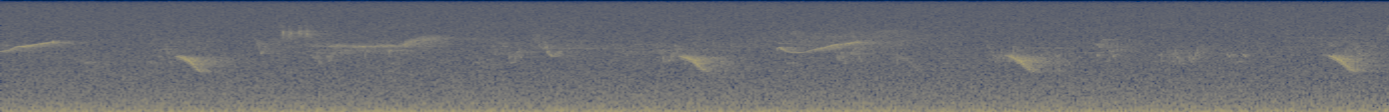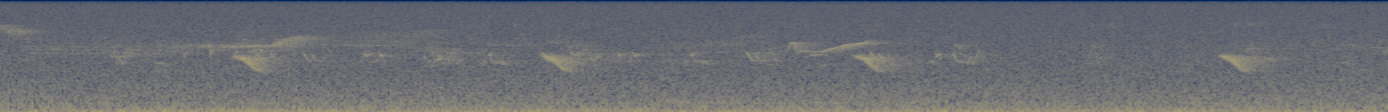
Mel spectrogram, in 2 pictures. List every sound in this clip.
Eastern Wood-Pewee, Red-eyed Vireo, Veery, Black-capped Chickadee, Black-throated Blue Warbler, American Robin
